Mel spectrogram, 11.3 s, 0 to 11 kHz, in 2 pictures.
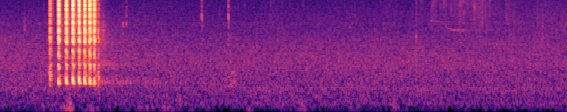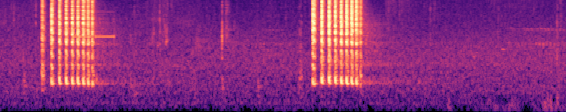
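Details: Sandhill crane on 5-3-20 giving three loud, rolling, rattled calls, each under a second long and several seconds apart, over a steady low rumble of wind or distant noise.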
